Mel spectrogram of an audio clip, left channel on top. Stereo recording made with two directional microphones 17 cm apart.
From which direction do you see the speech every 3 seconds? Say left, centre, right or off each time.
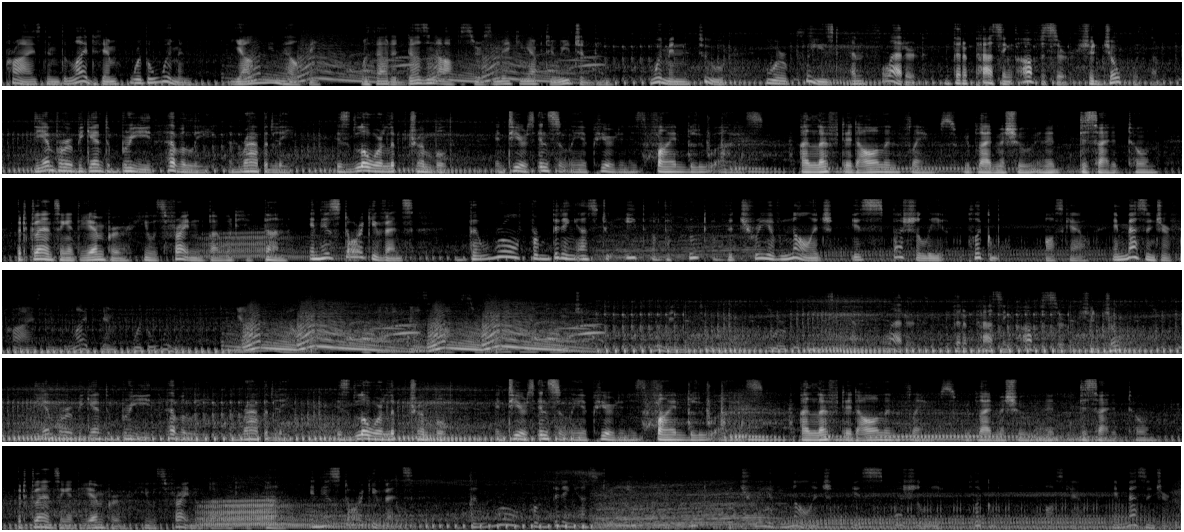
left, left, left, left, left, centre, centre, left, left, left, left, left.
